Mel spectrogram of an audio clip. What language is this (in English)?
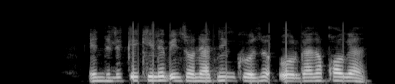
Uzbek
